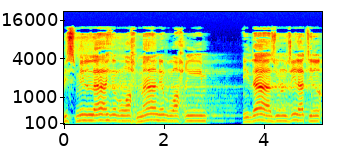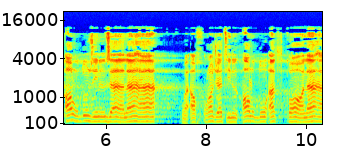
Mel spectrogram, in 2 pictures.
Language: Arabic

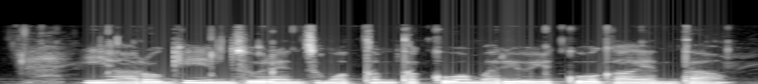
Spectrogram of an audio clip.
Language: Telugu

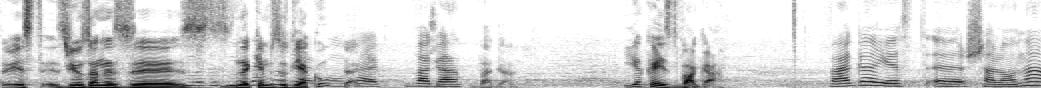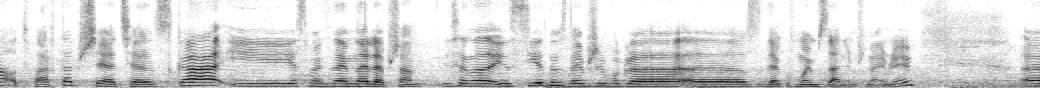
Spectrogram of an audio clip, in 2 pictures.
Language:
Polish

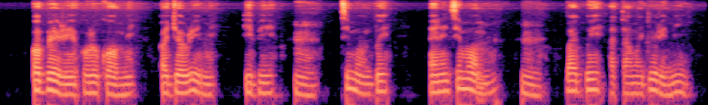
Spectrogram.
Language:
Yoruba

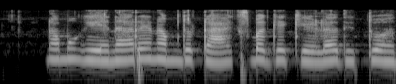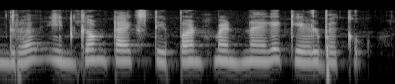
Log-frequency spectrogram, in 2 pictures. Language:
Kannada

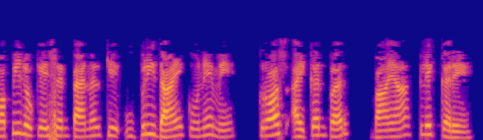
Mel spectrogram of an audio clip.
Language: Hindi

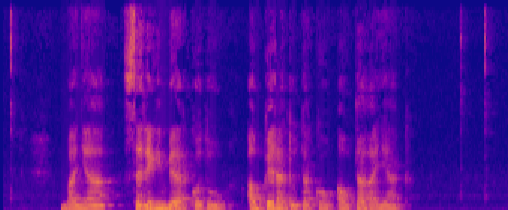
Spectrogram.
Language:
Basque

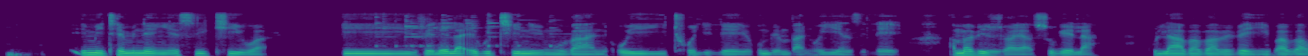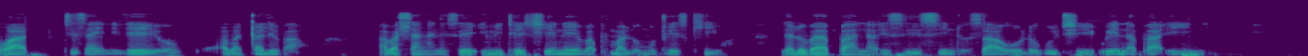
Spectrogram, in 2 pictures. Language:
North Ndebele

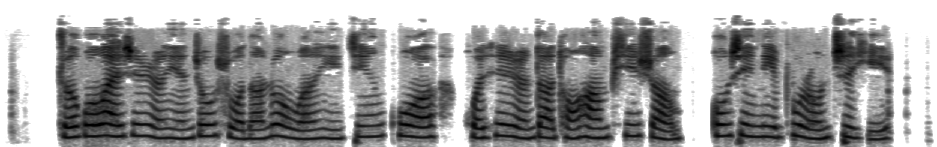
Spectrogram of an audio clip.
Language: Chinese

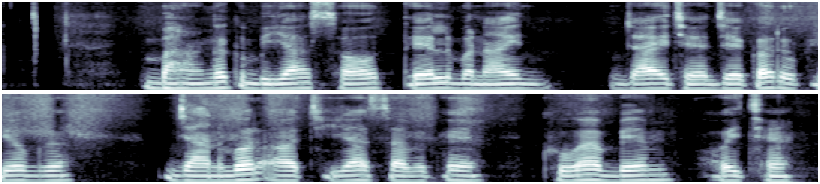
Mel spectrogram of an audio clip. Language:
Maithili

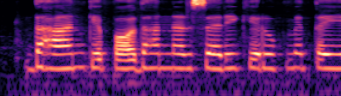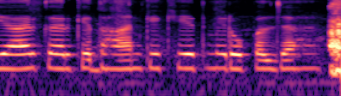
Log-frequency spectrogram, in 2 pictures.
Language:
Magahi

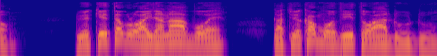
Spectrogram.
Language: Kikuyu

